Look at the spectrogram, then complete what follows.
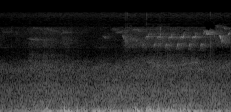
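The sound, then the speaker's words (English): Birds singing softly by a lake at Silty Shallows, where a lone angler is fishing, thin high chirping phrases rising over a steady low rumble of wind and outdoor noise, with no voices. “All them beautiful birds out there.”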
